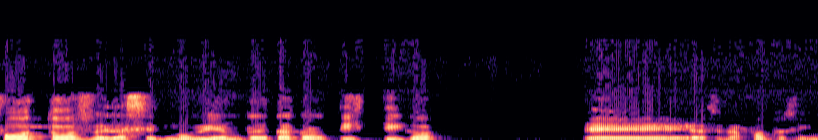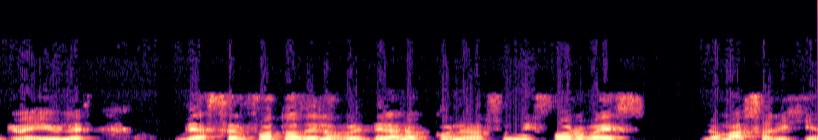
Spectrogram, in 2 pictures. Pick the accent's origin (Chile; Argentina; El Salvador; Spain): Argentina; Ramos Mejía, Buenos Aires Province; now in Buenos Aires, Argentina; Yo soy oriundo de Ramos Mejía, si bien ahora vivo en Capital, en Ciudad de Buenos Aires, soy de Ramos y bueno, tengo un poco el corazoncito ahí.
